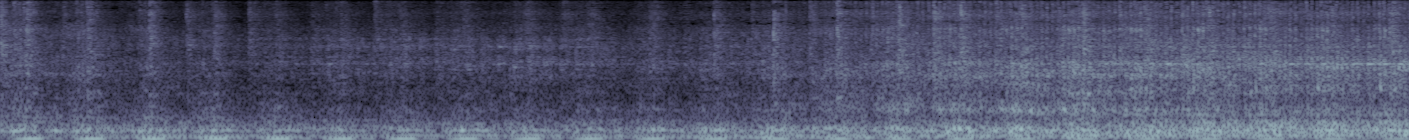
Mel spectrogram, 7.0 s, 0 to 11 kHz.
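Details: John Deere 4430 diesel tractor started right after replacing a leaky fuel filter, with possible air lock in the fuel: steady, even idle with a low regular chug of about three beats a second, no misses; normal idle.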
